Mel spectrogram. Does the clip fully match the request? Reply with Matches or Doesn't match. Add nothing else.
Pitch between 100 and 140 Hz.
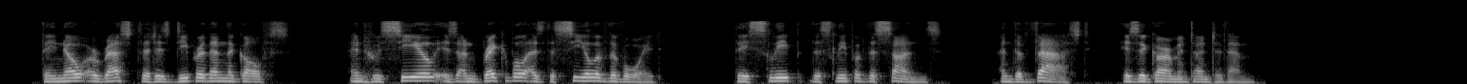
Matches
